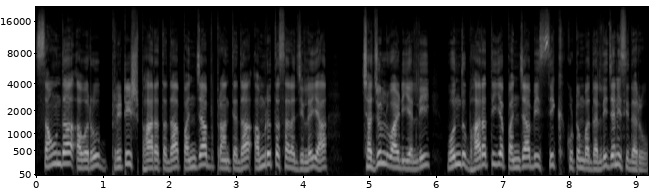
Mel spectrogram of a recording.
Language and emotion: Kannada, neutral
